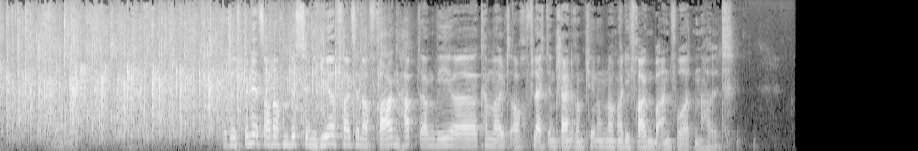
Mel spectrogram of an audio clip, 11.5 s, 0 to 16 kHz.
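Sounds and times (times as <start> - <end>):
audience applause after a talk: 0.0 - 5.2
speech: 2.8 - 9.3.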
